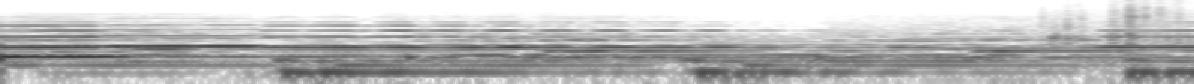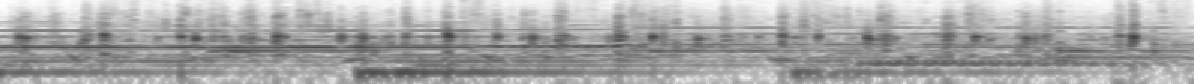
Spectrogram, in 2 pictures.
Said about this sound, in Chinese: 马修驾着马车离开了火车站，往回到绿屋的路上行驶着。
